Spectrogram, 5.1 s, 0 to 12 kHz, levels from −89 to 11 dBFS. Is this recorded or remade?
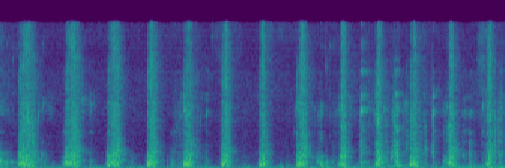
remade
